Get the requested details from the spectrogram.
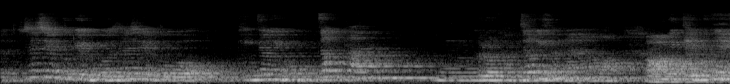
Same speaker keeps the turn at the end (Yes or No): Yes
